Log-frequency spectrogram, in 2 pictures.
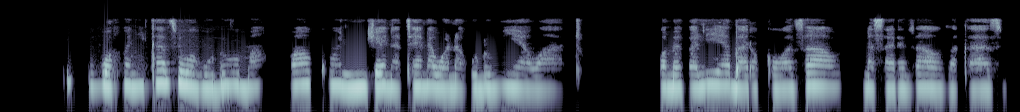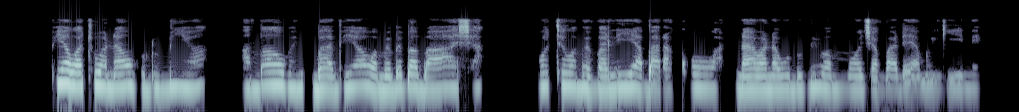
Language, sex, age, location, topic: Swahili, female, 25-35, Kisumu, government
